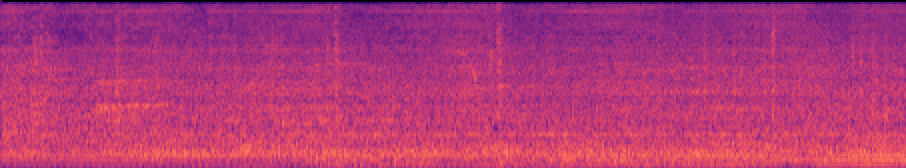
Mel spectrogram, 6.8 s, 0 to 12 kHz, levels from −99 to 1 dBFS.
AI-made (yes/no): yes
